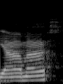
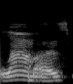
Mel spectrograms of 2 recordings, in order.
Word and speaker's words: llamas: for the week isn't that so cute komote yamas make sure you don't pronounce it llamas right everyone so when we click here we'll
